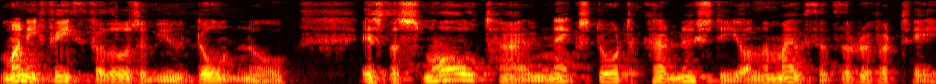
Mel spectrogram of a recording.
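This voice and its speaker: In a Scottish accent, a man speaks at a moderate pace and medium pitch, with vocal fry and very wide pitch swings. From Scotland. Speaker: amateur author reading his own story. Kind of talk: reading aloud.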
